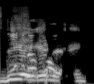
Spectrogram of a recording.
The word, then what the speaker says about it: Dana: First of all, it's not DEE because my name is spelled DANA. It's DANA.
